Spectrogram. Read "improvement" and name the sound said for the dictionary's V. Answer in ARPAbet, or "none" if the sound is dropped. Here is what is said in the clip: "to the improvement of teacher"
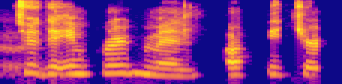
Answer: V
